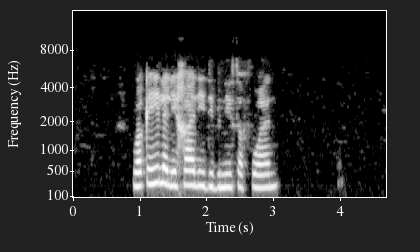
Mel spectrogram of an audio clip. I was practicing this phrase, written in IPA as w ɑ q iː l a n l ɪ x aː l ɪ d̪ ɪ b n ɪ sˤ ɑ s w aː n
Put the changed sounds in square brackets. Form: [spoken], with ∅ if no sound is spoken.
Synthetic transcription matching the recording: w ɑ q iː l a [∅] l ɪ x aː l ɪ d̪ ɪ b n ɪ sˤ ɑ [f] w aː n

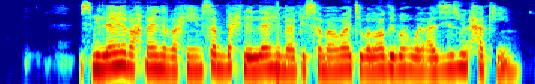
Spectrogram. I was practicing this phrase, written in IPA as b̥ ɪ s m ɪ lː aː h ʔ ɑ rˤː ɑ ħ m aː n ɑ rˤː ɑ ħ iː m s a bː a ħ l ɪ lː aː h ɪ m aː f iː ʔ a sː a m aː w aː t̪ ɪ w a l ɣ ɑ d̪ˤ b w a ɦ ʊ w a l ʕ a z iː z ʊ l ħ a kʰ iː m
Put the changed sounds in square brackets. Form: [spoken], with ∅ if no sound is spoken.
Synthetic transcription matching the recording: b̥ ɪ s m ɪ lː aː h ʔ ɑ rˤː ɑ ħ m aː n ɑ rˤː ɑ ħ iː m s a bː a ħ l ɪ lː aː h ɪ m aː f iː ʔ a sː a m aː w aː t̪ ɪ w a l ɣ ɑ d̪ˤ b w a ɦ ʊ w a l ʕ a z iː z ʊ l ħ a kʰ iː m

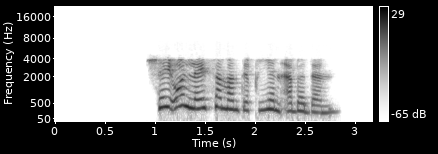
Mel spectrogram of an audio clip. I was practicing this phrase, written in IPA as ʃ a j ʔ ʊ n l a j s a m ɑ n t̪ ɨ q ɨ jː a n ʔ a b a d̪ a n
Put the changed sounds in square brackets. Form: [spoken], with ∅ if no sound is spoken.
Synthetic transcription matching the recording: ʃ a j ʔ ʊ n l a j s a m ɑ n t̪ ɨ q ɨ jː a n ʔ a b a d̪ a n

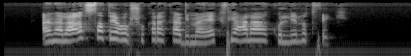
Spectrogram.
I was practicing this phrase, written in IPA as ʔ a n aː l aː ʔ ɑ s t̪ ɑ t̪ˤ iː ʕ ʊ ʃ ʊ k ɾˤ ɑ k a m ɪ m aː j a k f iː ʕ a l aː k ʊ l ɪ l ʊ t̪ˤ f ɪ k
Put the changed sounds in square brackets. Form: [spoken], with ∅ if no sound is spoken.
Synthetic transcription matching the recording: ʔ a n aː l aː ʔ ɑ s t̪ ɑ t̪ˤ iː ʕ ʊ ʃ ʊ k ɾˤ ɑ k a [b] ɪ m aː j a k f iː ʕ a l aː k ʊ [lː] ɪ l ʊ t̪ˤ f ɪ k

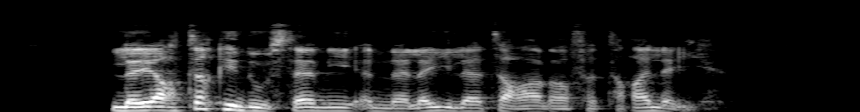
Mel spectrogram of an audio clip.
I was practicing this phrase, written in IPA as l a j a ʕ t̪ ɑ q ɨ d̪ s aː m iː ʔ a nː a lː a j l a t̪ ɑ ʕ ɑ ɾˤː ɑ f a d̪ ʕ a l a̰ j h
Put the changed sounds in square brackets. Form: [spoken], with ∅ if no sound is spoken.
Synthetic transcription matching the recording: l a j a ʕ t̪ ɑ q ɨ d̪ s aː m iː ʔ a nː a [l] a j l a t̪ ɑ ʕ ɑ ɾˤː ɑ f a [t̪] ʕ a l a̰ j h

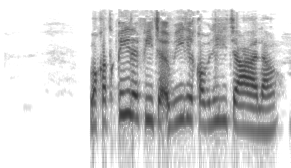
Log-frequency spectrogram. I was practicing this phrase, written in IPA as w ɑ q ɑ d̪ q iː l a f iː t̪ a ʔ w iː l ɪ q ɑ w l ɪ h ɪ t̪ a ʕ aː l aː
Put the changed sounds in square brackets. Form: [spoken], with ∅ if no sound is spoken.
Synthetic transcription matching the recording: w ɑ q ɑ d̪ q iː l a f iː t̪ a ʔ w iː l ɪ q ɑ w l ɪ h ɪ t̪ a ʕ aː l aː

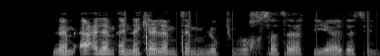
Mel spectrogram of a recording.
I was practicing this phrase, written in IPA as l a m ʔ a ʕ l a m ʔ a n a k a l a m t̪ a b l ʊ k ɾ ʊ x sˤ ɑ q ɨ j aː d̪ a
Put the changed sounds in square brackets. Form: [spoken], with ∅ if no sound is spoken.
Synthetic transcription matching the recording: l a m ʔ a ʕ l a m ʔ a [nː] a k a l a m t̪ a [m] l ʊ k ɾ ʊ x sˤ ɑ q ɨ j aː d̪ a

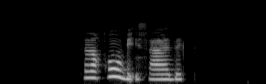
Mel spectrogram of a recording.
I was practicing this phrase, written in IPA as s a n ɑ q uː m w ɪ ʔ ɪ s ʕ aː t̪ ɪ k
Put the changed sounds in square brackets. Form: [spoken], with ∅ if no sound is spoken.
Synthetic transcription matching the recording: s a n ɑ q uː m [b] ɪ ʔ ɪ s ʕ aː [d̪] ɪ k

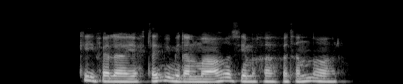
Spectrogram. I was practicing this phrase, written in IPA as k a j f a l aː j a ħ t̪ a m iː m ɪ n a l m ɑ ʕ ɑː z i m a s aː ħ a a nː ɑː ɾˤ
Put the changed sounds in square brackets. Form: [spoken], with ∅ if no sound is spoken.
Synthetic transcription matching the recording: k a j f a l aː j a ħ t̪ a m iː m ɪ n a l m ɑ ʕ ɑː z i m a [x] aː [f] a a nː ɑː ɾˤ

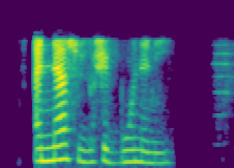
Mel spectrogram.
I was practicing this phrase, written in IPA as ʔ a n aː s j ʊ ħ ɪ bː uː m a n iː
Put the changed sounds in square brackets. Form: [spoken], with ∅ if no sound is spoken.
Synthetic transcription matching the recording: ʔ a [nː] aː s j ʊ ħ ɪ bː uː [n] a n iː

